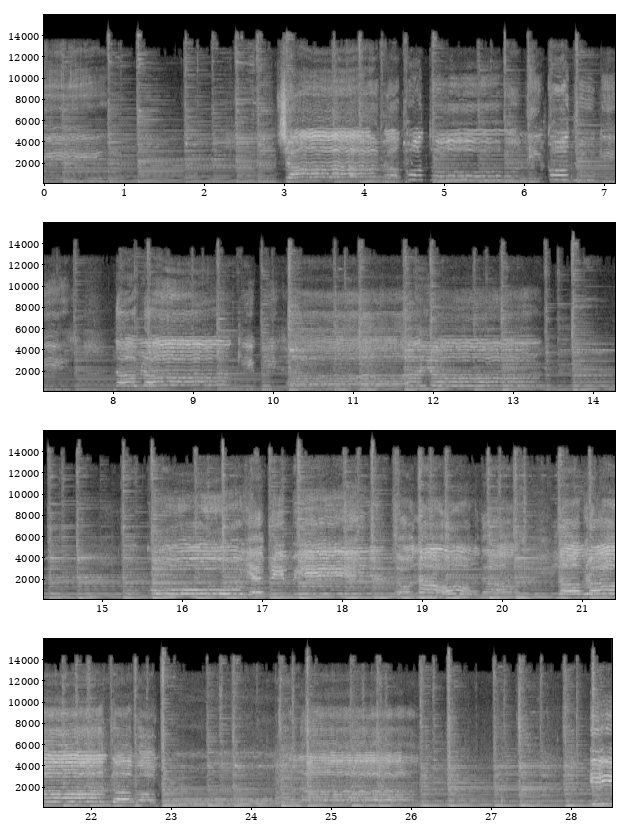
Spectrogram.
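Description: Children singing a song together to strummed acoustic guitar.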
